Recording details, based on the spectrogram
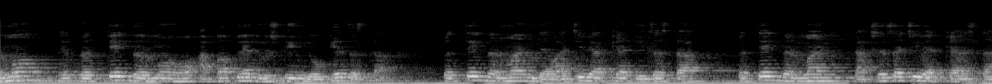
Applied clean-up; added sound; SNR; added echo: none; Growling; 9 dB; reverberation time 0.9 s.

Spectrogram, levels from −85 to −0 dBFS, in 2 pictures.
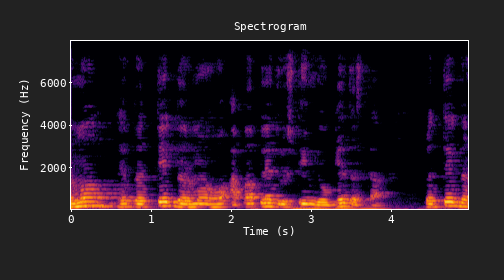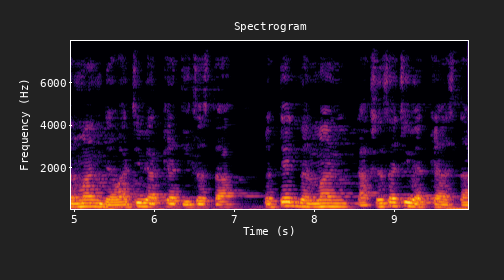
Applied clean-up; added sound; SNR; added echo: classical method WPE with log-MMSE.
